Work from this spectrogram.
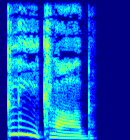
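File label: "glee club", British English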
